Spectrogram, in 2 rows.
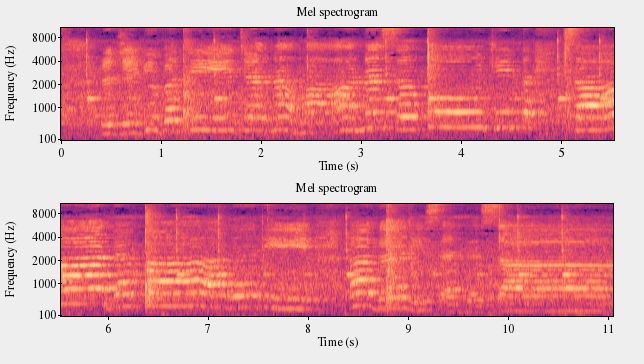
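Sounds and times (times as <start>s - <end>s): girl singing devotional song: 0.0s - 11.0s.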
